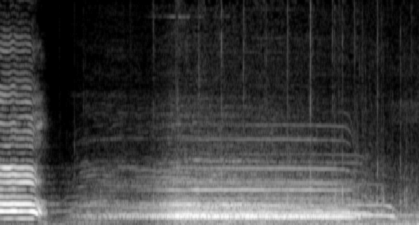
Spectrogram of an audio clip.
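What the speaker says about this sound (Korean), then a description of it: "승리의 함성과 박수로 시작하겠습니다" A crowd at an outdoor political rally breaks into loud cheering and whooping with applause, swelling for a few seconds before fading; a brief voice sounds at the start.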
